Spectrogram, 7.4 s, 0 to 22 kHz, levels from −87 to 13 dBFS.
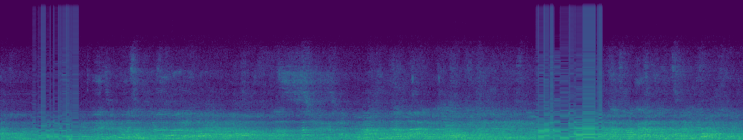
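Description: Throughout the clip, a doubled audio track is audible: a second, full-band copy trails the original by roughly a third of a second, about 10 dB quieter, with no decay or room colour. This is likely a slower duplicate capture path or out-of-step copies.

From 0.32 to 0.78 s and again from 5.36 to 6.01 s, the audio turns into a rigid metallic buzz at 188 Hz. This is robotic sound from repeated short buffers, likely caused by a stalled feed. Fragments of about 5 ms loop in place of most of the first stretch and all of the second.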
